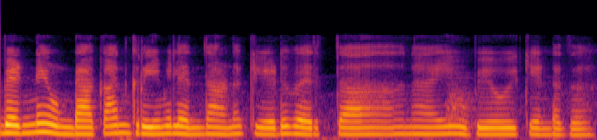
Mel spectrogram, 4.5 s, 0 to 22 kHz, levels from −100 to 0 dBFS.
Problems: background sounds at intervals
